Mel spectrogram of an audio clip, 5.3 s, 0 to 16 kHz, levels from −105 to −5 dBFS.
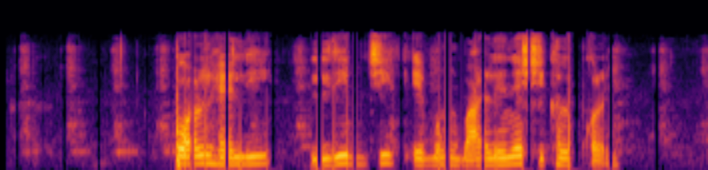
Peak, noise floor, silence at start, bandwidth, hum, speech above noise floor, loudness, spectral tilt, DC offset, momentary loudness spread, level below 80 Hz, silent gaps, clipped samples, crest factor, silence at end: -8 dBFS; -51 dBFS; 0.15 s; 7.8 kHz; none; 25 dB; -25 LUFS; -4.5 dB/octave; under 0.1%; 11 LU; -58 dBFS; none; under 0.1%; 20 dB; 0.7 s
